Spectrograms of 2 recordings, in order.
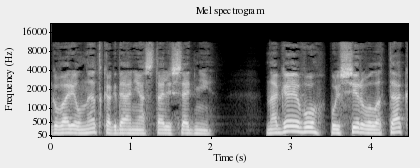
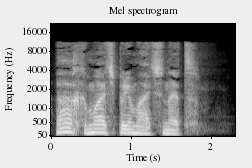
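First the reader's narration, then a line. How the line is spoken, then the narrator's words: Hoarse, king. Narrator (Russian): проговорил хриплым голосом король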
